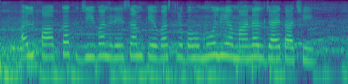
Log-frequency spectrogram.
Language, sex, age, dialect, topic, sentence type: Maithili, female, 46-50, Southern/Standard, agriculture, statement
